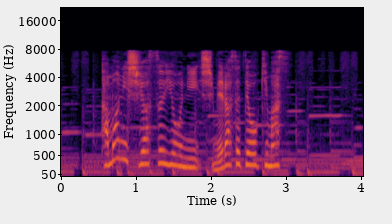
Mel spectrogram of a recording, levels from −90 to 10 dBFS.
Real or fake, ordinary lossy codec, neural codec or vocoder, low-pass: real; none; none; none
